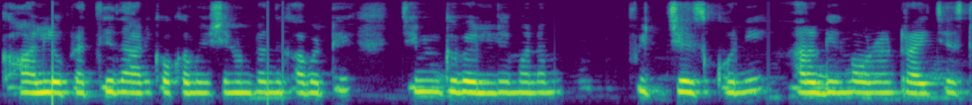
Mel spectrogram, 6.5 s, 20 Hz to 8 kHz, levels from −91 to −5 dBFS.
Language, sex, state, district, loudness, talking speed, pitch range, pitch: Telugu, female, Telangana, Karimnagar, -17 LUFS, 150 wpm, 270-285 Hz, 275 Hz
